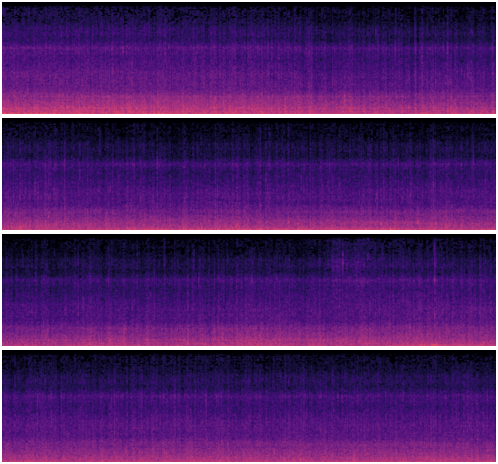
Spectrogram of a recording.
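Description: Heavy rain falling steadily, heard from inside a car and later from under a porch roof, with a single louder bump about two-thirds of the way through.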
